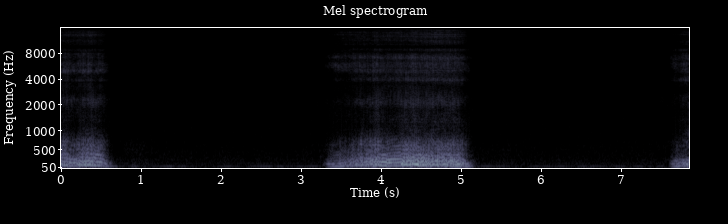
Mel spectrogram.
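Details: Real, unprocessed recording of very strong snoring: loud, harsh, rattling snores separated by silent gaps of about two and a half seconds.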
